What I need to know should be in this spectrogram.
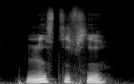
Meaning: to mystify, fool
- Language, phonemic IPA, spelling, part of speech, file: French, /mis.ti.fje/, mystifier, verb, Fr-mystifier.ogg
